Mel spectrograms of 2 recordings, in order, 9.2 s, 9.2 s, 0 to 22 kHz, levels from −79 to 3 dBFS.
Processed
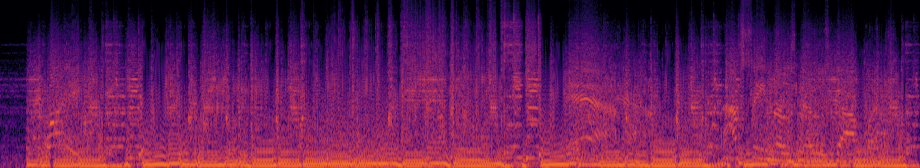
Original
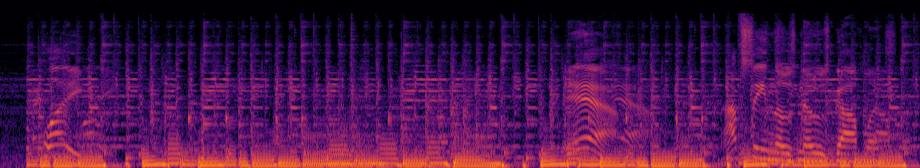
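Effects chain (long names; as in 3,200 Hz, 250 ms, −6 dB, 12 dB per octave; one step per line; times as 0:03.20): dynamic equaliser 1,500 Hz, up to +6 dB, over −43 dBFS, Q 0.94
automatic gain control gain up to 9 dB
hard clipping −30 dBFS, distortion −4 dB
high-shelf EQ 7,100 Hz −7.5 dB, from 0:03.30 +2 dB, from 0:05.42 −10 dB
level +6 dB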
